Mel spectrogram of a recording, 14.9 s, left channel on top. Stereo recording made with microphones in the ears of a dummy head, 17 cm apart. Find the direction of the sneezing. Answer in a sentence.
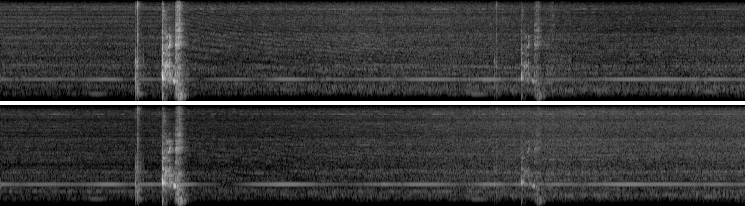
You can hear the sneezing on the left.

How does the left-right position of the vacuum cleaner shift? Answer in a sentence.
In this clip you hear the vacuum cleaner go from the left side to the right.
